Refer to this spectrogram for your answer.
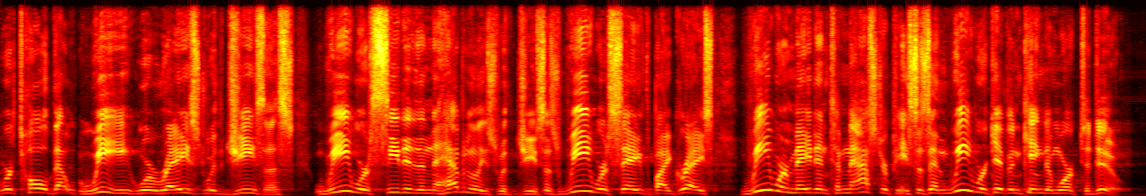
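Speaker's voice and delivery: we stressed each time. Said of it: "I'm purposefully em-, emphasizing that word "we."".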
